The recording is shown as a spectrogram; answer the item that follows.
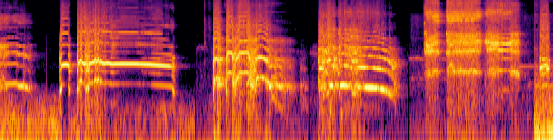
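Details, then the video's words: Several roosters of heritage chicken breeds crowing in turn; loud harmonic crows each ending in a falling tail, overlapping calls and a harsher burst near the end. "Biggest Rooster Sound Alarm - Long Roosters Crowning Suara Ayam Berkokok Panjang"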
